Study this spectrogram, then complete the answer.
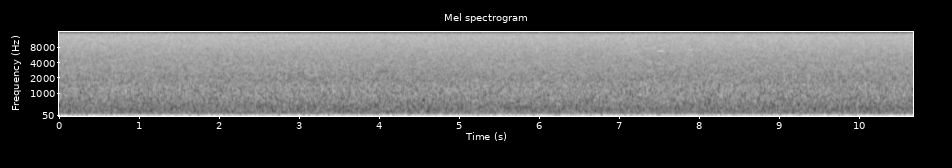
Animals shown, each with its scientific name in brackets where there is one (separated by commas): Blackburnian Warbler (Setophaga fusca)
